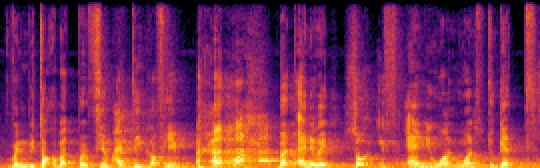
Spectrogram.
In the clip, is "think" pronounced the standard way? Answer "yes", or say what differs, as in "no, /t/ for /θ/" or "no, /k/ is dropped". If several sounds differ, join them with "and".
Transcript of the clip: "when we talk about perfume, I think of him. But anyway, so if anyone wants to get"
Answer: no, /t/ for /θ/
